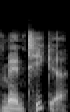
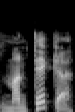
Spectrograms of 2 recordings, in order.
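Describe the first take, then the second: First: It is said with an American English pronunciation. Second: It is said with a Spanish pronunciation. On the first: The speaker calls it wrong. "the Californian pronunciation of the town" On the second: The speaker calls it right. "the correct Spanish pronunciation"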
